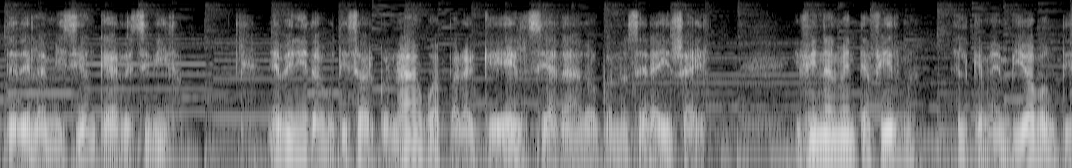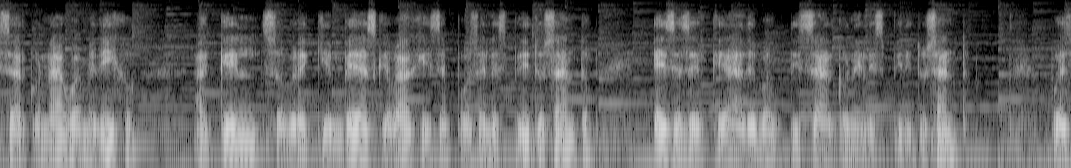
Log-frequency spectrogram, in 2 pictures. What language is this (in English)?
Spanish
